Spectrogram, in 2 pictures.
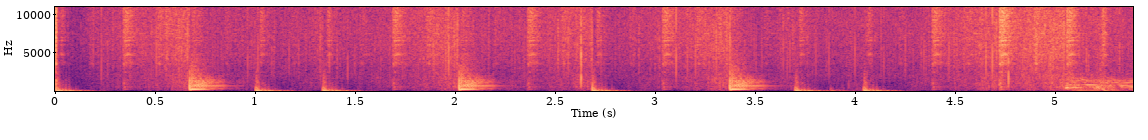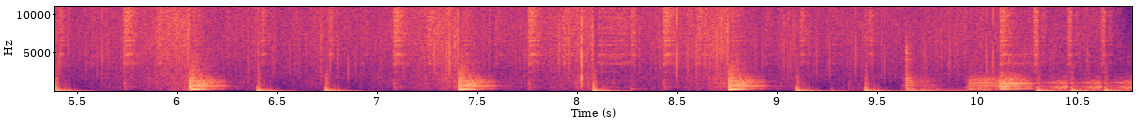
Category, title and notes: Music > Solo percussion
bb drum break loop derby 89
A short set of Acoustic Breakbeats recorded and processed on old tape. All at 89 BPM
Vintage, Drum-Set, Breakbeat, DrumLoop, Drums, Break, Drum, 89BPM, Lo-Fi, Acoustic, Dusty, Vinyl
